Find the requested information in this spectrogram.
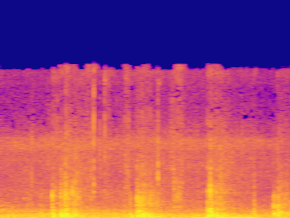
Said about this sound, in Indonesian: Panas terik mengiringi derap langkah pasukan pengibar bendera atau Paskibra di lapangan Wisma Indonesia, rumah dinas Duta Besar RI di Washington DC.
